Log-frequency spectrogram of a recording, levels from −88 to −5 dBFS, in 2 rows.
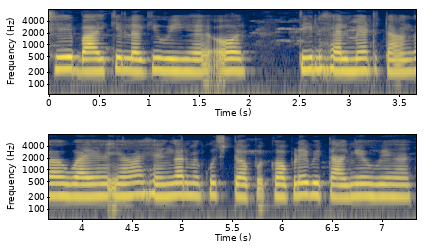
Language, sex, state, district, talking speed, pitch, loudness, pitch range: Hindi, female, Jharkhand, Palamu, 180 wpm, 220 Hz, -17 LUFS, 215-235 Hz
